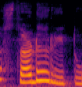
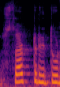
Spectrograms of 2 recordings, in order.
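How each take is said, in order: First: षड ऋतु, retroflex d before ri; d, not t, in षड ऋतु; correct form षड ऋतु. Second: षट ऋतु, voiceless retroflex t before ri; the mistaken t in षट ऋतु; wrong form षट ऋतु. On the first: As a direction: say षड ऋतु with voiced d. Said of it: "ट का प्रयोग ना होके ड". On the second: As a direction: say षट ऋतु with hard t. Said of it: "षट ऋतु नहीं होता". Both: Shown as a demonstration.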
